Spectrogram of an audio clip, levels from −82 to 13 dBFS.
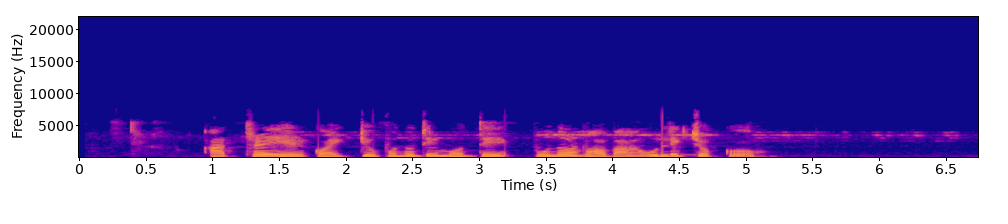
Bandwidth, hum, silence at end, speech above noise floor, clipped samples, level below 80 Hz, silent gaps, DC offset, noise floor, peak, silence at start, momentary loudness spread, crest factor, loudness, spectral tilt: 7.2 kHz; none; 1.65 s; 38 dB; under 0.1%; -56 dBFS; none; under 0.1%; -53 dBFS; -2 dBFS; 0.4 s; 9 LU; 14 dB; -15 LUFS; -7 dB/octave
